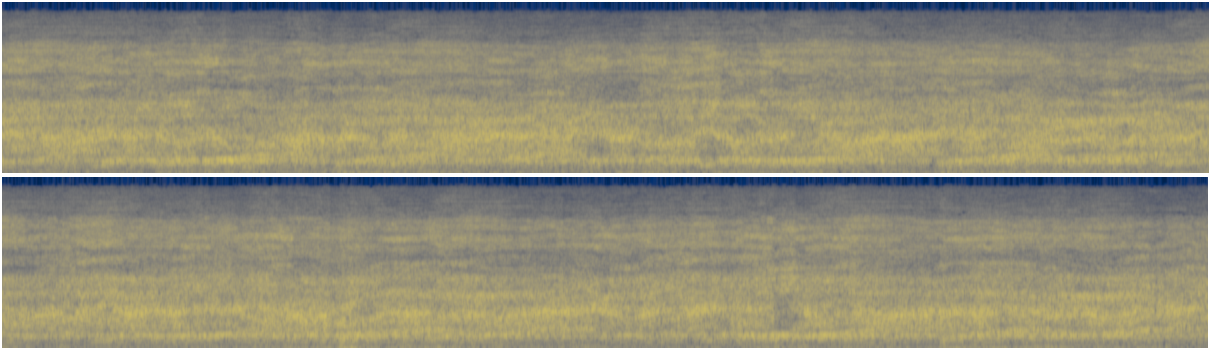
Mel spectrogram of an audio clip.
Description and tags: Roars loop
A loopable and intense sound/noise of roars/growls.
Used in a game for a ghost hunting the player.
Made with Audacity, editing my own voice.
beast, beasts, bizarre, creature, creatures, creepy, dark, evil, game, game-sound, ghost, growl, growls, haunt, horrific, horror, intense, loop, loopable, monster, noise, noises, processed, roar, scary, unearthly, unsettling, weird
